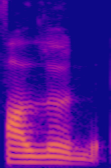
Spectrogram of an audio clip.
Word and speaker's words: Falun: It's pronounced Falun, F-A-L-U-N, and the next word is G-O-N-G.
